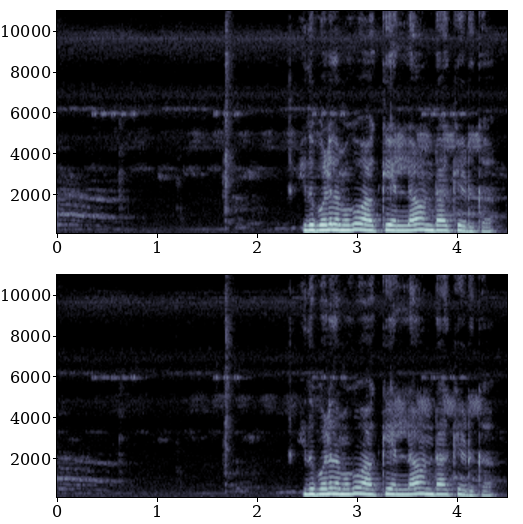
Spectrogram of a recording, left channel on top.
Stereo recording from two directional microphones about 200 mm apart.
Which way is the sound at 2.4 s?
30° left (ahead or behind).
